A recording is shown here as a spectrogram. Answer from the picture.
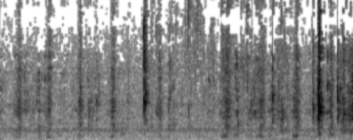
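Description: Close-up chewing of a mouthful of crisp lettuce salad: irregular small crunches and wet mouth clicks, with a sharper crunch about two seconds in and a few more near the end.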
